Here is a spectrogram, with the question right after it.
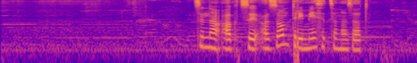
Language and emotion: Russian, neutral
